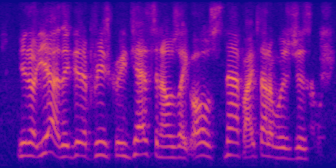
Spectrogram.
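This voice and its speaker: A woman with fairly even intonation, over noticeable background noise. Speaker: guest on talk show. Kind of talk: casual chat. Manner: fast.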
